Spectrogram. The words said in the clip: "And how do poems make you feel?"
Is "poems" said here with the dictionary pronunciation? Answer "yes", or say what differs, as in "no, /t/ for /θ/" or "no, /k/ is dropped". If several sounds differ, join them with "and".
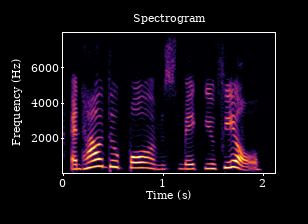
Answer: no, /s/ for /z/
